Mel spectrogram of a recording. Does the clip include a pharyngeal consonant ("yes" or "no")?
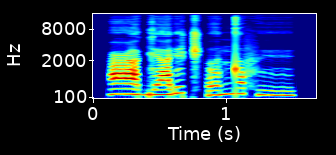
yes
